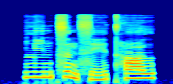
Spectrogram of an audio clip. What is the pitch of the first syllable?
high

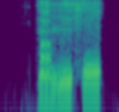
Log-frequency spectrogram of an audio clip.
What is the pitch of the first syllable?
low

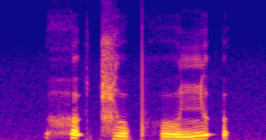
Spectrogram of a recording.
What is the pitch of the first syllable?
high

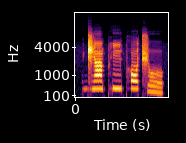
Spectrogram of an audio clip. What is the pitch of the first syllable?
high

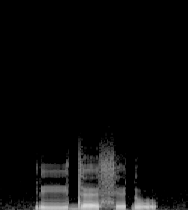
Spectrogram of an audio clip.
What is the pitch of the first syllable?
high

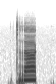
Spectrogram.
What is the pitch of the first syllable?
falling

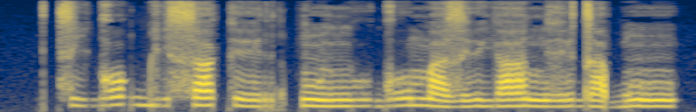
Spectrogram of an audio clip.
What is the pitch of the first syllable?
low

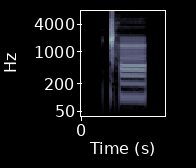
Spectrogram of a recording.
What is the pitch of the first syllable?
low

